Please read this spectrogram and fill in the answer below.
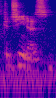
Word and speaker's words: Kachina: It's spelled various ways, sometimes with a CH, but in any case, it's Kachinas.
